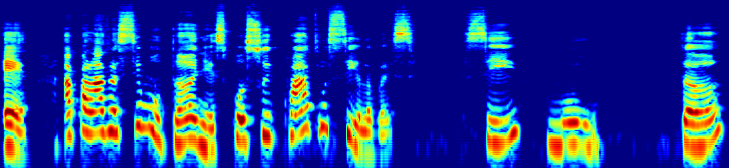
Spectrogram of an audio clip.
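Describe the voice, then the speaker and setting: In an online exam-prep class, a Brazilian Portuguese teacher goes through the questions with patience, sounding out words syllable by syllable, counting aloud and stretching them out. She speaks expressively at a measured pace, her voice high and a bit bright, with no echo.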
